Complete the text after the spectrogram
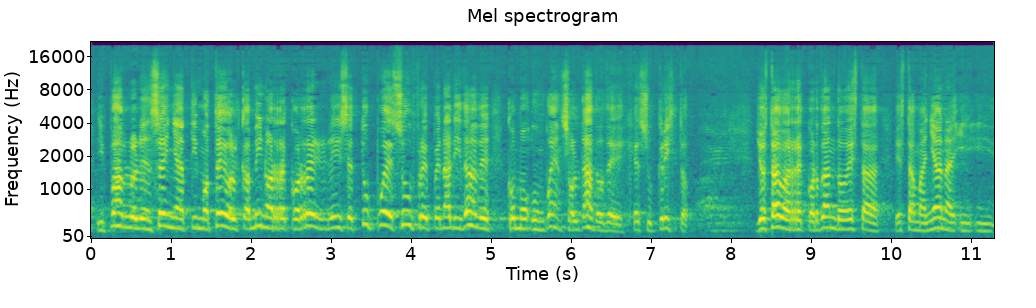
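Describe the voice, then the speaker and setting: A man's voice: high-pitched, a bit bright. An older man with an Argentine accent preaching a sermon in a church, emphatic, repeating phrases for stress. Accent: Argentine Spanish. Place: church hall. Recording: long hall reverb.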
